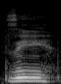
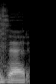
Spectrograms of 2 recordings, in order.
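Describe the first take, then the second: First: The letter is said the American way. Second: The letter is said the Canadian way.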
